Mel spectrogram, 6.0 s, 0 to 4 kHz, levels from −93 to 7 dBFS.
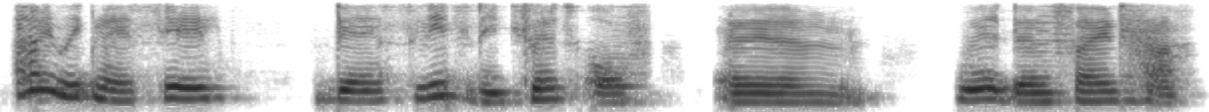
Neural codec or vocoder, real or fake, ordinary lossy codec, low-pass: codec, 44.1 kHz, 1.7 kbps, Pupu-Codec; fake; none; 3.6 kHz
